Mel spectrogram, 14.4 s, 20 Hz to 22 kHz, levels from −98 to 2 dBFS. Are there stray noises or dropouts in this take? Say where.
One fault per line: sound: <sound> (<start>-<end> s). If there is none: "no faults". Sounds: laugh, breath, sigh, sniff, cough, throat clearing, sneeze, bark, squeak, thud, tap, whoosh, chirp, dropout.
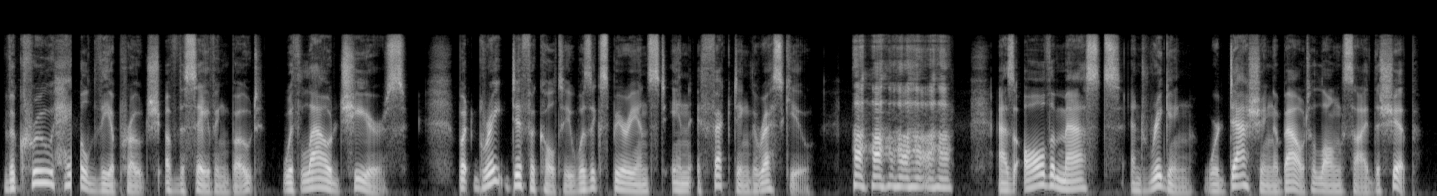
sound: dropout (0.7-0.8 s)
sound: laugh (8.5-9.6 s)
